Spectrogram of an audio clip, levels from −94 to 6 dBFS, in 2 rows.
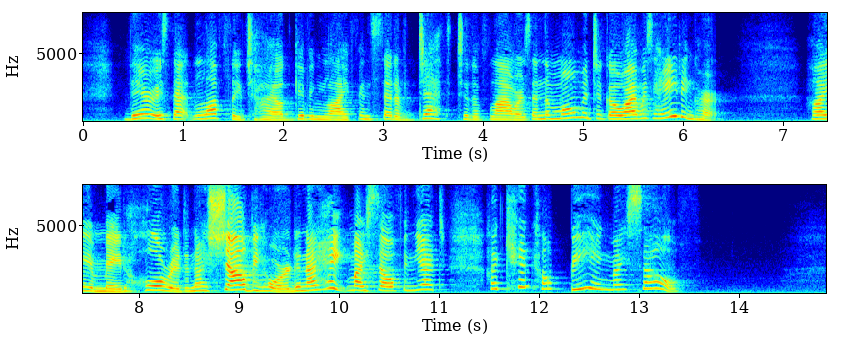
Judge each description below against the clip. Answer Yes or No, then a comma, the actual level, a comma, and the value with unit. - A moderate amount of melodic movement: No, wide, 6.1 semitones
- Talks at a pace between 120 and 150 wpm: No, average, 165 wpm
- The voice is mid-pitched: No, very high, 275 Hz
